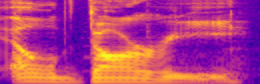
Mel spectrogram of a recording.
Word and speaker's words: Aeldari: today we're going over the elari emphasis on the E even though it's spelled with an a these are your typical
